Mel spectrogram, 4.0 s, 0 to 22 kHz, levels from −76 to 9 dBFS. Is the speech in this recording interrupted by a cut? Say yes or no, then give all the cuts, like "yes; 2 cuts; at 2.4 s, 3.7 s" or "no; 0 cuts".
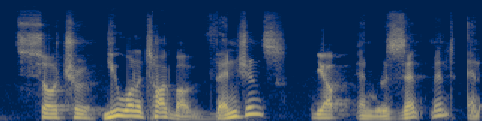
no; 0 cuts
